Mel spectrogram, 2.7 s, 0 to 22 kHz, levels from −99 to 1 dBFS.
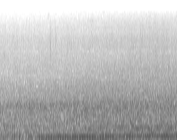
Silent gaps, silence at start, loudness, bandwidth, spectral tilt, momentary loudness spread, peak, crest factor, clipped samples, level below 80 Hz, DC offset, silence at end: none; 0 s; -45 LUFS; 15 kHz; -6 dB/octave; 5 LU; -30 dBFS; 14 dB; under 0.1%; -50 dBFS; under 0.1%; 0 s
